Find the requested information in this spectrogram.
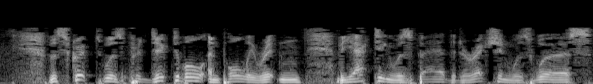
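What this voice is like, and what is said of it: Australian accent. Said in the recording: “accent ... Rotten Tomatoes, only Australian style”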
